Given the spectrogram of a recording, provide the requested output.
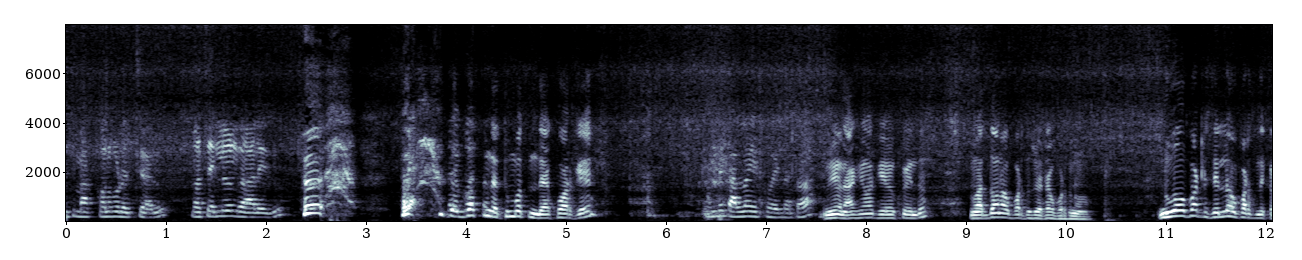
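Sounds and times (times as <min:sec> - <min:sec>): curry frying in a pan: 0:00.0 - 0:12.0.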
